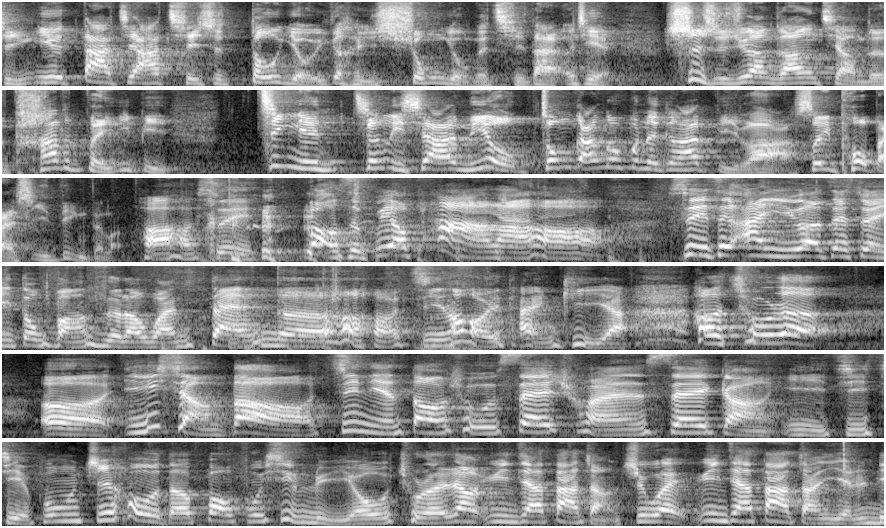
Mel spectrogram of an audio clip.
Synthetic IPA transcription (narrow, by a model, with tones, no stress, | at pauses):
i˧˥ŋi˥nwe˥˧ɪt̪a˥˩t͡ɕja˥t͡ɕʰi˧˥ʂɻ̩˧˥t̪o˥ʊjo˨˩ʊi˧ɡə˨˩xə˨˩nɕjʊ˥ŋjʊ˨˩˦ŋd̪ə˦t͡ɕʰi˧˥t̪a˥˩ɪʔə˞˧˥t͡ɕʰjɛ˨˩ | ʂɻ̩˥˩ʂ̬ɻ̩˧˥t͡ɕjjŋkɑ˥ŋkɑ˥ŋt͡ɕjɑ˨˩ŋd̪ə˦t̪ʰa˥d̪ə˨pə˨˩ni˥˩pi˨˩ | t͡ɕi˥nnjɛ˧˥nʈ͡ʂə˥ŋli˨˩ɕja˥˩la˧˥ɪme˧˥ɪjo˨˩ʊʈ͡ʂʊ˥ŋkɑ˥ŋt̪o˥pu˥nə˧˥ŋkə˥nt̪ʰa˥p̪i˨˩lə˦ɐ̰˨swɔ˧˥i˨˩pʰwɔ˥˩pa˨˦nʂɻ̩˥˩i˧˥t̪i˥˩ŋd̪ə˩lə̰˩xswɔ˧˥i˨˩pɑ˥˩ʊd͡z̩˧˩pu˧˥jɑ˥˧ʊpʰa˥˩lə˨ha˥˩ | swɔ˧˥i˨˩ʈ͡ʂɤ˥˩ɡə˧ʔa˥˧ni˥˧o˥˧jt͡sa˥˧wa˥˧ni˧t̪ʊ˥˩ŋfɑ˧˥ŋd͡zɹ̩˨lə˨˩wa˧˥nt̪a˥nd̪ə˨˩t͡ɕi˧˥no˥xʊi˥˩t̪ʰa˧˥nkʰi˨˩a˨˩a˧˥ʈ͡ʂʰu˧˥lə˧ | ə˧i˧˥ŋɕjɑ˨˩ŋt̪ɑ˥˩ʊt͡ɕi˥njɛ˧˥nt̪ɑ˥˩ʊʈ͡ʂʰu˥sa˥ɪʈ͡ʂʰwa˧˥nsa˥ɪkɑ˨˩ŋi˨˩t͡ɕi˧˥t͡ɕjɛ˨˩fɤ˥ŋʈ͡ʂɻ̩˥xo˥˩ʊd̪ə˩pɑ˥˧ʊfu˥˧ɕi˥˩ŋly˨˩jo˧˥ʊʈ͡ʂʰu˧˥lə˧ɻɑ˥˧ŋy˥˧nt͡ɕja˥t̪a˥˩ʈ͡ʂɑ̰˨˩ŋʈ͡ʂɻ̩˥wa˥˩ɪy˥˩nt͡ɕja˥t̪a˥˩ʈ͡ʂɑ˨˩ŋjɛ˨˩l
